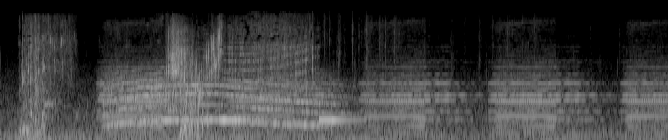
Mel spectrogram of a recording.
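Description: An alarm siren wails with rising and falling tones.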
